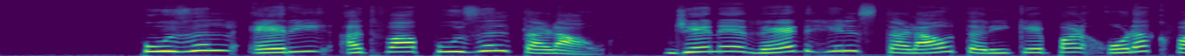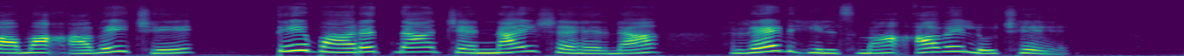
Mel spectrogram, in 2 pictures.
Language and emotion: Gujarati, neutral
